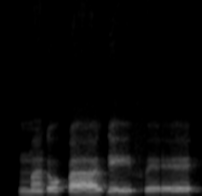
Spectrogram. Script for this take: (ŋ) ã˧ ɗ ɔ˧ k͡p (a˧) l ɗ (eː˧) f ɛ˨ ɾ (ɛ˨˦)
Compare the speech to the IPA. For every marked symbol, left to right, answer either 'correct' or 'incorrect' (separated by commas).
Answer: incorrect, incorrect, incorrect, correct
